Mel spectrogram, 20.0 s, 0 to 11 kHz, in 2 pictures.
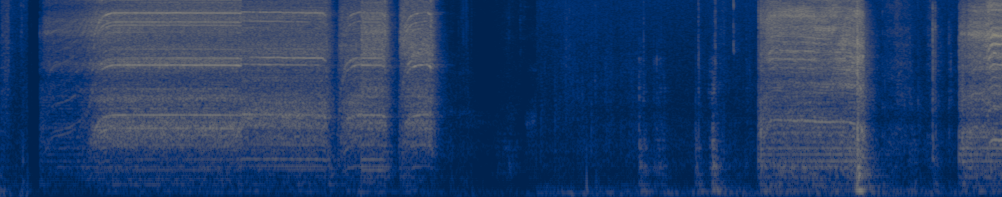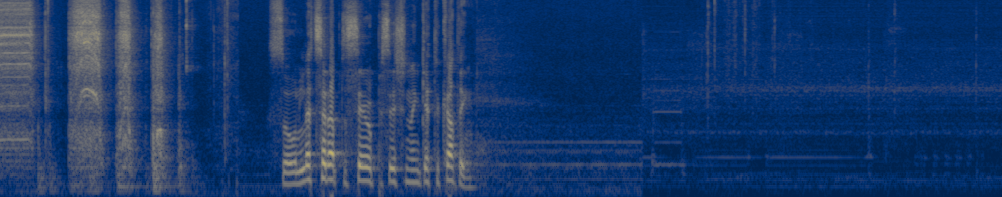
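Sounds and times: cordless drill motor whining: 0.4 - 4.4, 7.6 - 8.7, 9.6 - 11.3.

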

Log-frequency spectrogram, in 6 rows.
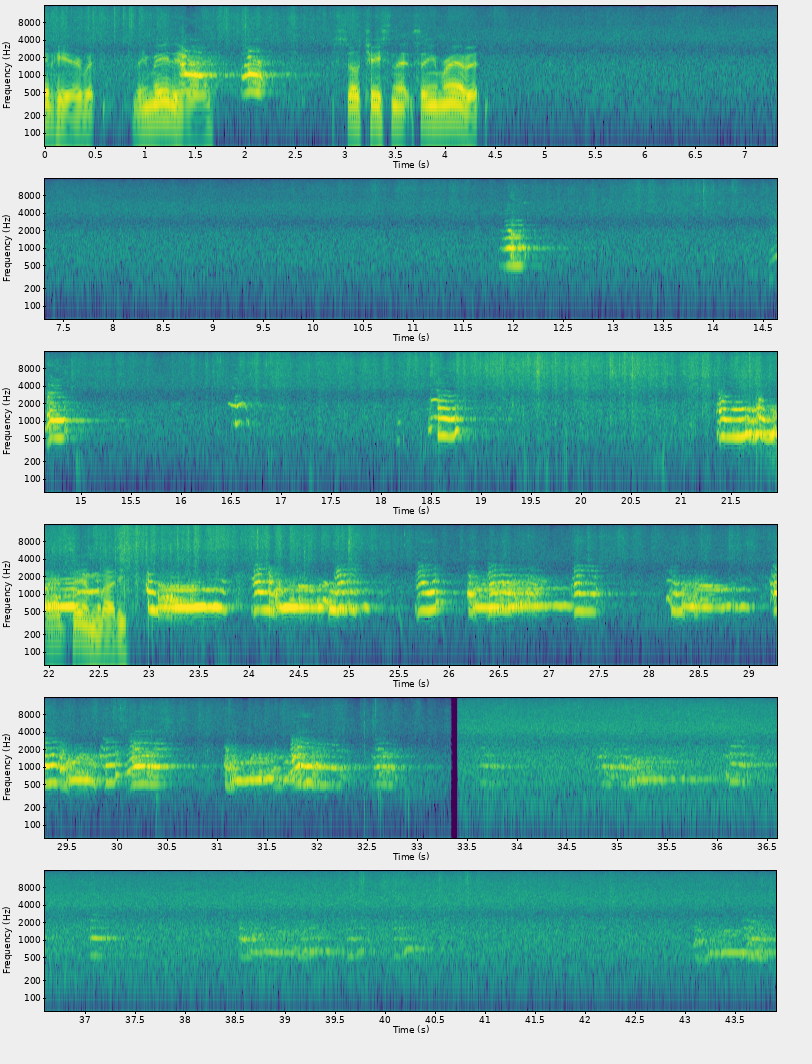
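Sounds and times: faint background hiss: 0.0 - 31.1, 32.4 - 43.9
hounds baying: 0.9 - 2.7, 11.9 - 12.5, 14.6 - 15.4, 16.4 - 17.0, 18.0 - 34.0, 34.8 - 37.4, 38.5 - 40.6, 43.1 - 43.9.

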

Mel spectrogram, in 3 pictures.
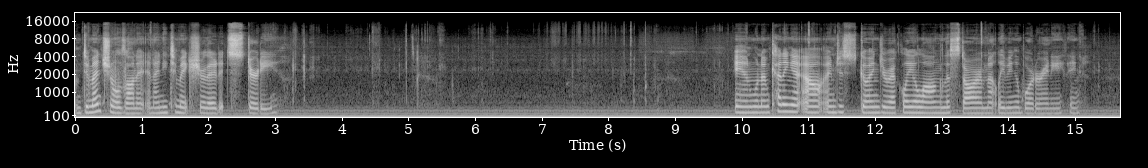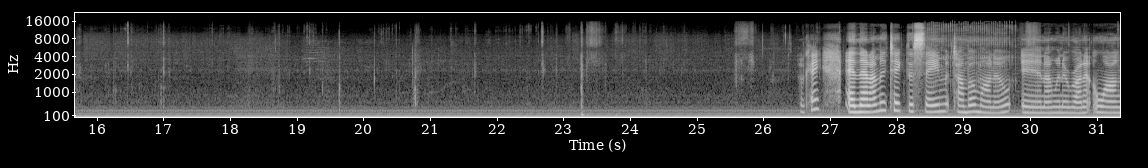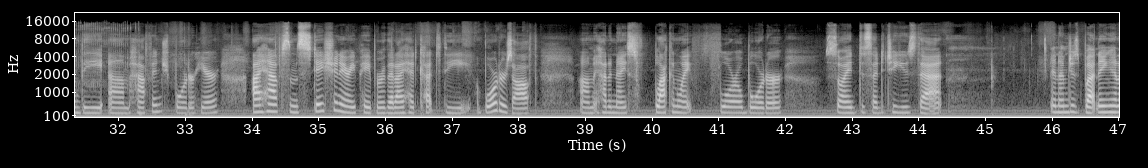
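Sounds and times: low electrical hum: 0.0 - 47.0
scissors snipping paper: 28.4 - 30.3.

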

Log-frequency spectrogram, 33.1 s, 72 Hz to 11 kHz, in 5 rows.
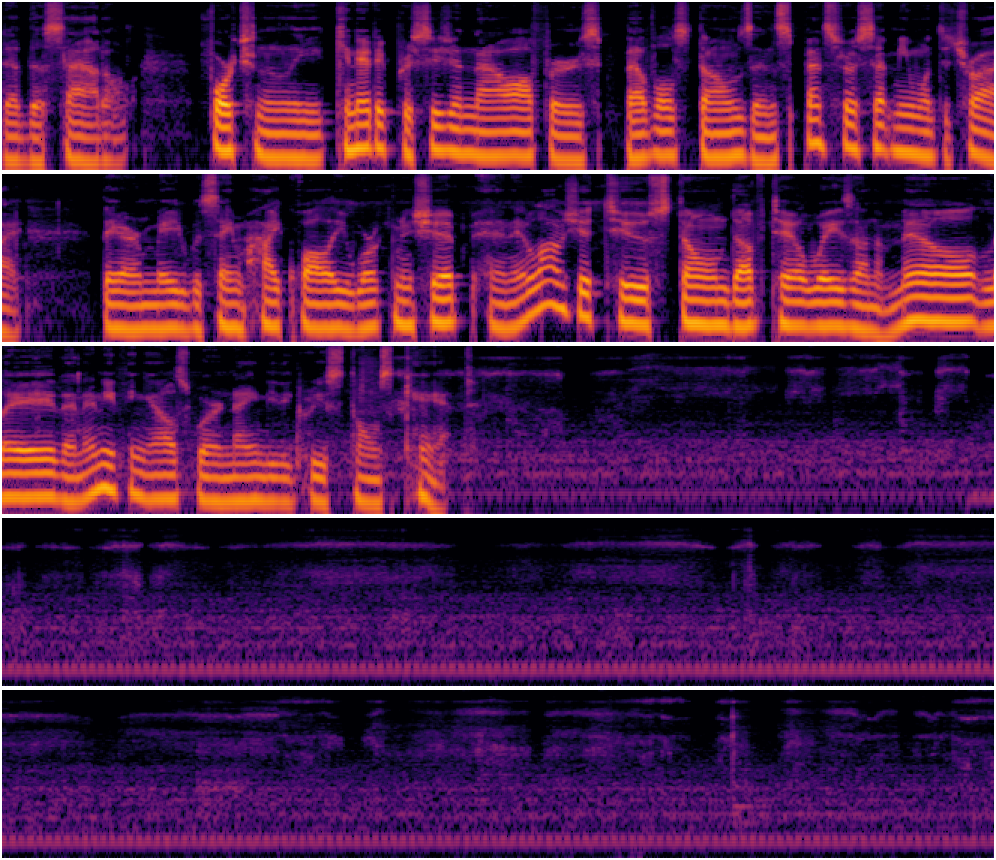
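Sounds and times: steady low hum: 4.0 - 33.0
soft rubbing strokes: 11.8 - 20.2.

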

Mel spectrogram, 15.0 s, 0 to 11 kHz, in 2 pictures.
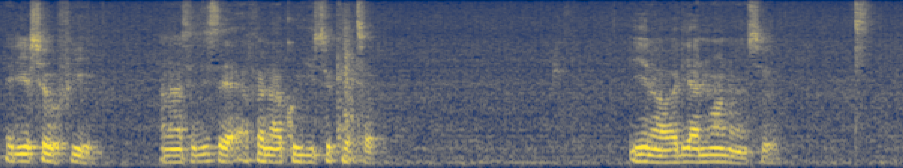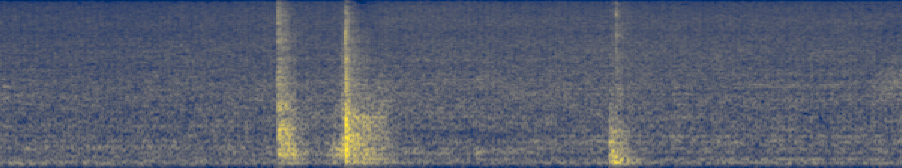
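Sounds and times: closet doors knocking shut: 12.6 - 12.9.

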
